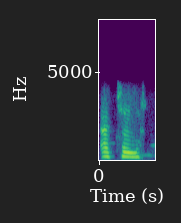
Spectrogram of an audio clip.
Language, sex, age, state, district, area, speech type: Punjabi, female, 18-30, Punjab, Ludhiana, urban, conversation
